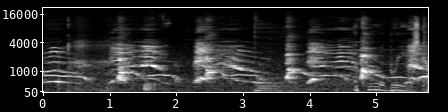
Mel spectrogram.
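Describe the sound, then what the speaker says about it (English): Dogs in a sci-fi noir adventure game yelp and whimper from another room, a run of high, wavering cries with a steady low hum underneath, moderately loud. "Those fucking dogs. They're howling in the other room."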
